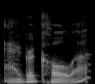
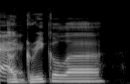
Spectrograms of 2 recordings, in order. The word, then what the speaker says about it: Agricola: So there is actually a dispute on this. – Okay. – Agricola and Agricola. I think it's an either situation according to the people I've talked to.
